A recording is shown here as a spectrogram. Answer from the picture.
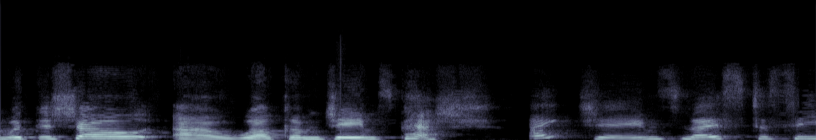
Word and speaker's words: Pesch: And there's a hidden C in there. So it's James Pesch is Pesch. But a lot of people forget the C because, if you spell it phonetically, nobody would think of that.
